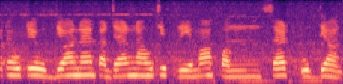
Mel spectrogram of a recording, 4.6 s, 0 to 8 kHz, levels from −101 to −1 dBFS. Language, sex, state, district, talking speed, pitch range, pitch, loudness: Odia, female, Odisha, Sambalpur, 130 wpm, 190-220 Hz, 210 Hz, -15 LUFS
